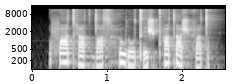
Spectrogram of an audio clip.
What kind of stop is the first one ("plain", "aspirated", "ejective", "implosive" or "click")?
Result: aspirated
